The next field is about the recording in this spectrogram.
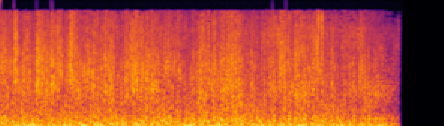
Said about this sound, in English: FYI, this is another sound of a bomb.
